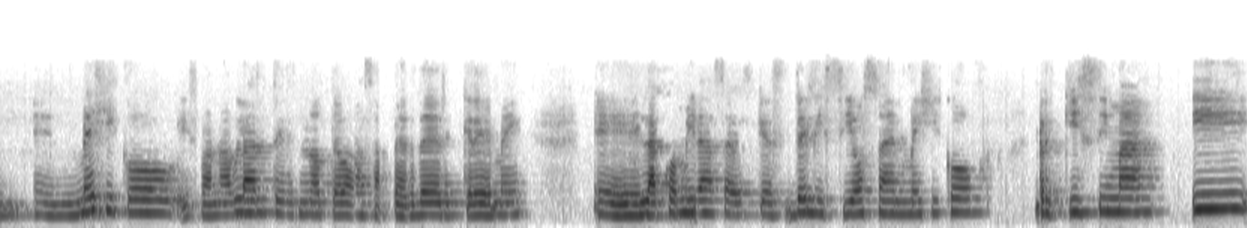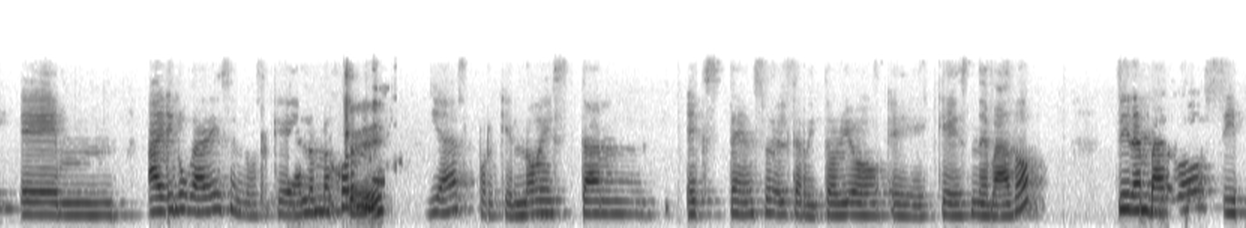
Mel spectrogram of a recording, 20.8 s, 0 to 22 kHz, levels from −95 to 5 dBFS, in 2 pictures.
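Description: At 12.81 to 12.92 s the echo canceller likely mistook the talker for loudspeaker echo while both sides spoke at once and turned the line down. This is speech suppressed in double talk, and here it is only a slight dip of about 5 dB. The same thing happens much more deeply from 13.39 to 13.99 s, where the talker's speech drops by up to about 25 dB.

Inside that stretch, at 13.68 to 13.76 s, a brief echo leak follows. The far end's canceller likely failed to remove all of the loudspeaker sound its microphone picked up, so a faint scrap of the voice comes back about 225 ms late, roughly 25 dB below the speech.

At 20.12 to 20.39 s the pattern repeats. Speech suppressed in double talk cuts the level by about 15 dB, likely because the canceller again clamped down during overlapping talk. Within that dip, from 20.28 to 20.32 s, another short echo leak returns a delayed copy 225 ms behind, about 20 dB down.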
